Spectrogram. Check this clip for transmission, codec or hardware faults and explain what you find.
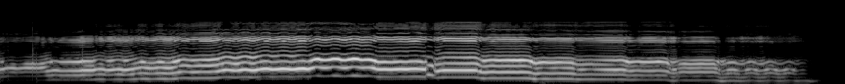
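The music here has been through a call's processing chain, and its speech noise suppressor is the fault. The bandwidth ends at 8 kHz, as expected from the call microphone path.

Noise suppressor applied to music or sounds, throughout. A suppressor built for speech keeps judging the steady parts of the music, sustained tones, ambience and reverberant tails, to be background noise and pulls them down, while sharp attacks get through. The gain keeps shifting by around 5 dB, so held material pumps and flutters and sounds thinner than it should.

Sound cut by the noise suppressor, 0.02 to 0.45 s and 7.17 to 8.18 s. In these stretches the suppressor clamped harder on material it treated as noise. The first dip, lasting under half a second, drops the sound by up to about 6 dB, a sag at the start. The second, roughly a second long, goes as deep as about 19 dB.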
